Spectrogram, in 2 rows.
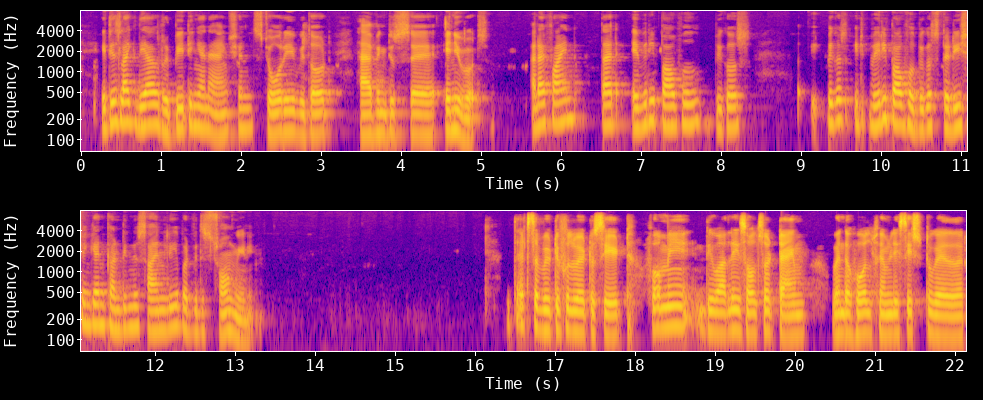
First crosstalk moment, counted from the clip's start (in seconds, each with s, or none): none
